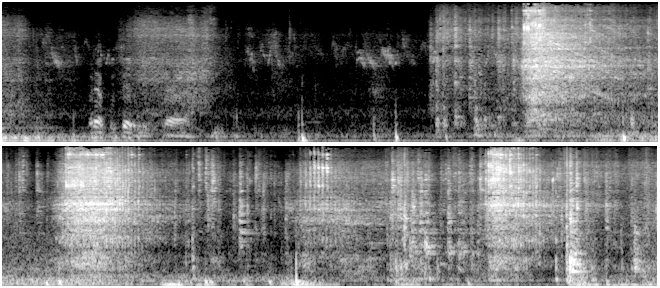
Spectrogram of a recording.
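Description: A tool working an old brick wall, heard from some distance: after a quiet start come several bursts of harsh scraping noise, each a second or two long, as the bricks are cleaned of old mortar.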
